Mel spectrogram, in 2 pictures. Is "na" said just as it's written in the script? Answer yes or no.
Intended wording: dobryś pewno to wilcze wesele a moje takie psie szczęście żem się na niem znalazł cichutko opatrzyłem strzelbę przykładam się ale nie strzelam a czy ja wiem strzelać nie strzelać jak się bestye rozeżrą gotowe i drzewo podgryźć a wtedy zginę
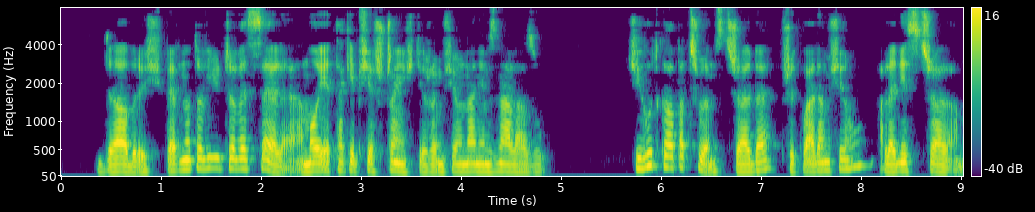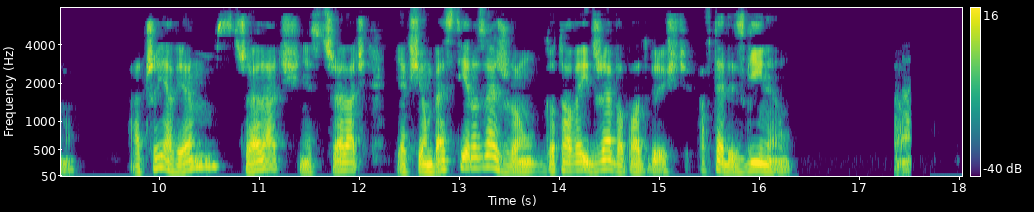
yes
